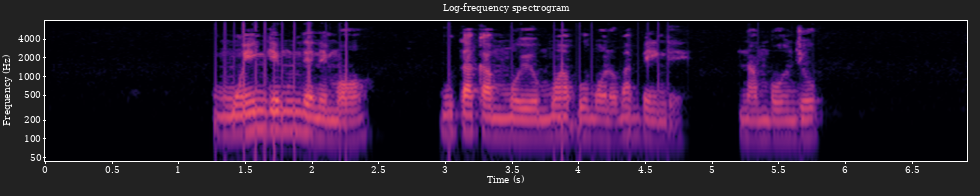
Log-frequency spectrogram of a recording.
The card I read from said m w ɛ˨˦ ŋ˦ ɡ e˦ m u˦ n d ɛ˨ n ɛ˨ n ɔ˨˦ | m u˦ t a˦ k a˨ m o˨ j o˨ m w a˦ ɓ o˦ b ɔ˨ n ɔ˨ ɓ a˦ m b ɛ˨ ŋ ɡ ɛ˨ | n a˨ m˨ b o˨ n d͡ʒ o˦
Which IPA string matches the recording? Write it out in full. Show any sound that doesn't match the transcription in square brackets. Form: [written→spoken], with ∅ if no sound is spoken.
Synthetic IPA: m w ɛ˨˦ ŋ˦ ɡ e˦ m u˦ n d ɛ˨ n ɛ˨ [n→m] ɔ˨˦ | m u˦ t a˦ k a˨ m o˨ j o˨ m w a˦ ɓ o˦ [b→m] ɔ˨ n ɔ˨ ɓ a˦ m b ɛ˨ ŋ ɡ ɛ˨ | n a˨ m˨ b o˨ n d͡ʒ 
